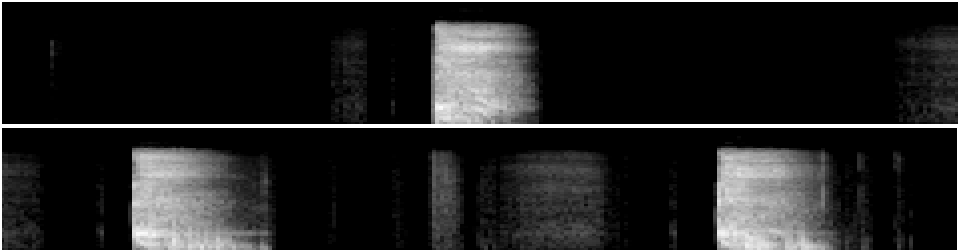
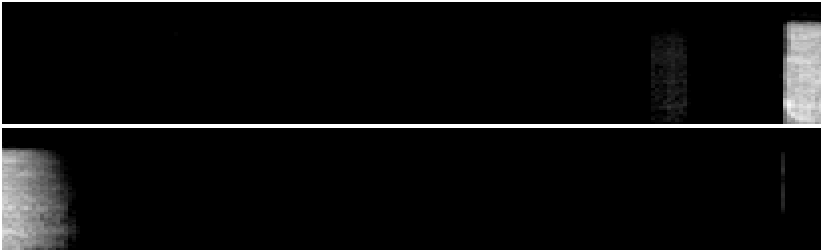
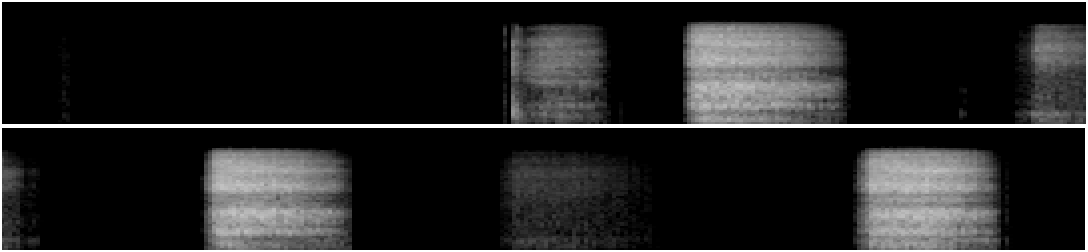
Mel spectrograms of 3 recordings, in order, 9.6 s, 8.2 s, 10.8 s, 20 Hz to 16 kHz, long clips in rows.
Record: three_cough_length: 9.6 s
three_cough_amplitude: 29563
three_cough_signal_mean_std_ratio: 0.26
cough_length: 8.2 s
cough_amplitude: 32007
cough_signal_mean_std_ratio: 0.14
exhalation_length: 10.8 s
exhalation_amplitude: 10690
exhalation_signal_mean_std_ratio: 0.31
survey_phase: beta (2021-08-13 to 2022-03-07)
age: 45-64
gender: Male
wearing_mask: 'No'
symptom_none: true
smoker_status: Never smoked
respiratory_condition_asthma: false
respiratory_condition_other: false
recruitment_source: REACT
submission_delay: 1 day
covid_test_result: Negative
covid_test_method: RT-qPCR
influenza_a_test_result: Negative
influenza_b_test_result: Negative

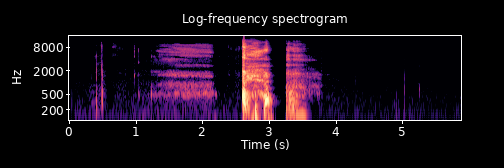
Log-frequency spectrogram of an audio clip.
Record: cough_length: 5.9 s
cough_amplitude: 32768
cough_signal_mean_std_ratio: 0.18
survey_phase: beta (2021-08-13 to 2022-03-07)
age: 45-64
gender: Female
wearing_mask: 'No'
symptom_runny_or_blocked_nose: true
symptom_sore_throat: true
symptom_fatigue: true
symptom_headache: true
symptom_change_to_sense_of_smell_or_taste: true
symptom_other: true
symptom_onset: 4 days
smoker_status: Ex-smoker
respiratory_condition_asthma: false
respiratory_condition_other: false
recruitment_source: Test and Trace
submission_delay: 2 days
covid_test_result: Positive
covid_test_method: RT-qPCR
covid_ct_value: 16.2
covid_ct_gene: ORF1ab gene
covid_ct_mean: 16.9
covid_viral_load: 2900000 copies/ml
covid_viral_load_category: High viral load (>1M copies/ml)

